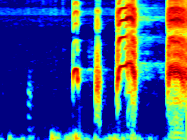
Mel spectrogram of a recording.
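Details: Chinese francolin crowing as a lure to provoke rival birds: harsh loud notes, two short, then two long grating blasts, over faint low rustling and thumps.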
